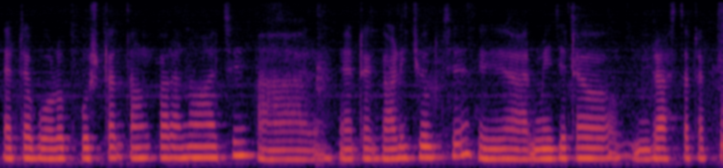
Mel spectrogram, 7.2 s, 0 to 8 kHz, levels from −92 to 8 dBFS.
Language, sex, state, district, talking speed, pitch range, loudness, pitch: Bengali, female, West Bengal, North 24 Parganas, 125 wpm, 175-190 Hz, -37 LUFS, 185 Hz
